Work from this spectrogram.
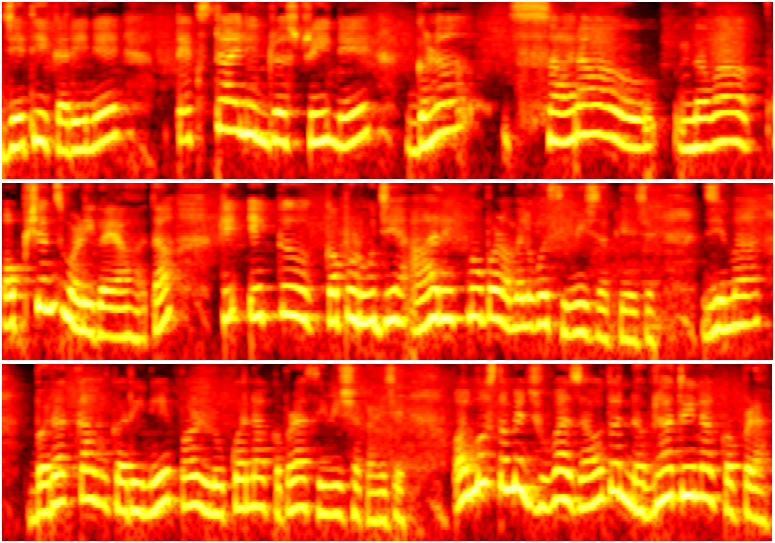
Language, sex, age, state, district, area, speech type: Gujarati, female, 18-30, Gujarat, Surat, urban, spontaneous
